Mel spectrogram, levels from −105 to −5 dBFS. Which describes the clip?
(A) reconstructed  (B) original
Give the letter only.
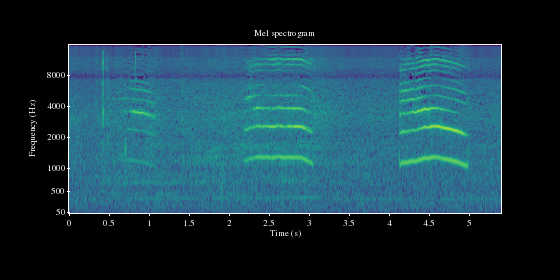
B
